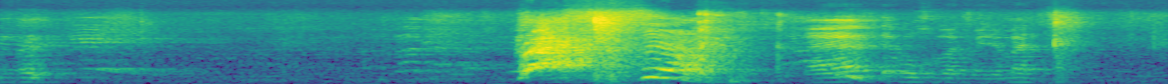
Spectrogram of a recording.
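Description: An adult acts out sneezes: a loud, sharp voiced burst, then a second one, and softer sneeze-like sounds after. Imitated sneezing.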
